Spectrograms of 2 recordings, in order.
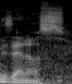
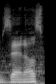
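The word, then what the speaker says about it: Zenos: I was calling him Xenos, but everyone's calling him Xenos, so apparently. Okay, that's the right pronunciation.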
